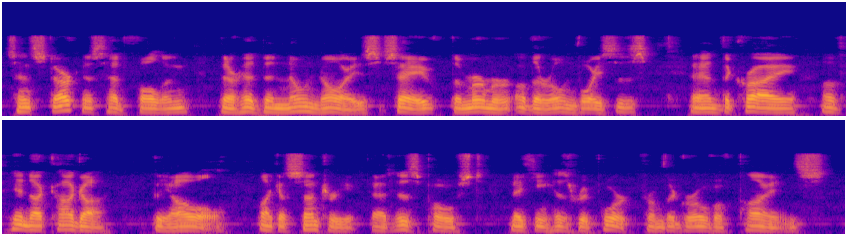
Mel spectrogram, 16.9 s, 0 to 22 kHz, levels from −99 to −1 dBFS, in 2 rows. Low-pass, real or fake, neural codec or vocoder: 7.2 kHz; real; none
